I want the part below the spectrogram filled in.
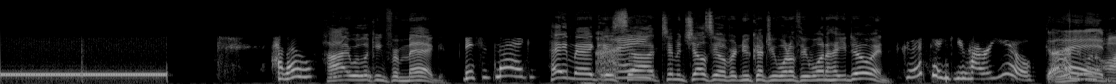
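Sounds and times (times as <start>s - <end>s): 
steady electronic telephone ring tone: 0.0s - 1.7s
speech: 2.8s - 11.1s.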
